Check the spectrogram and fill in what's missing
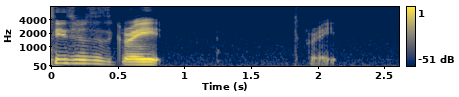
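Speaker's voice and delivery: speaking through laughter. Answering a doubtful question in a casual chat, laughing while speaking. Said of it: "Because I'm laughing".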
